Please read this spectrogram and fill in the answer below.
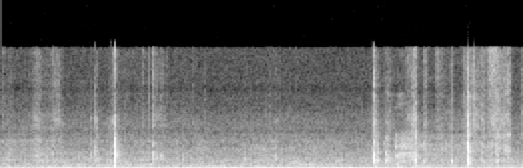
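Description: Fingernails picking at the seal of a small cardboard cosmetics box, giving three short sharp clicks, the last and loudest near the end, over a steady low hum.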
